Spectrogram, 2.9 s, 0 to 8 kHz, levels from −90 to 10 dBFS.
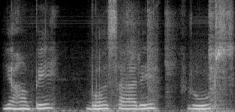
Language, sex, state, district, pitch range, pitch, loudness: Hindi, female, Himachal Pradesh, Shimla, 245-265 Hz, 255 Hz, -12 LUFS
